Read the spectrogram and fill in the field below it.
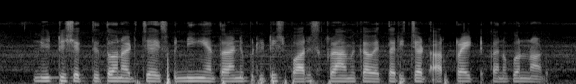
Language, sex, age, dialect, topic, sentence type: Telugu, male, 18-24, Southern, agriculture, statement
